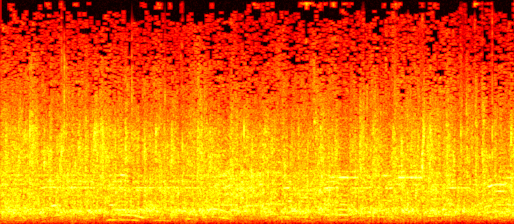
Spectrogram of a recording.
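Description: A crowd of men and women chatters loudly close by, outdoors.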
